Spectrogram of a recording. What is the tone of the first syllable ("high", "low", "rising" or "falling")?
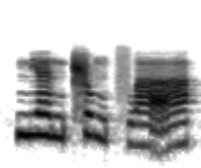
falling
